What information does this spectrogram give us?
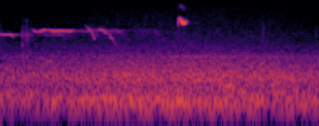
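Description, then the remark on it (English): Faint white-crowned sparrow song, a male singing on its territory in spring mating season: a thin, high whistle with a couple of quick slurred notes, then one brief sharp chirp, all over a steady outdoor rumble and hiss. “Spring is mating season for the white crowned sparrows.”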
